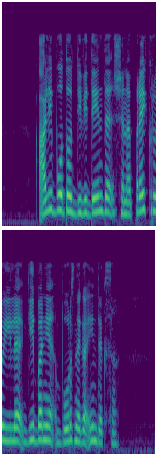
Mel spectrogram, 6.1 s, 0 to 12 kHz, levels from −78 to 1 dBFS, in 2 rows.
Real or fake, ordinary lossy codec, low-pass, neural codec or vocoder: fake; none; 7.2 kHz; codec, 16 kHz, 8 kbps, FreqCodec, larger model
